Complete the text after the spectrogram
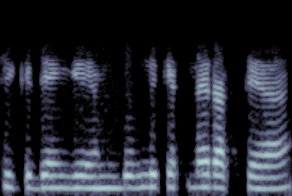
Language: Hindi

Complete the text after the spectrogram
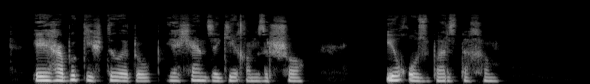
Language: Abkhazian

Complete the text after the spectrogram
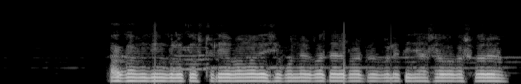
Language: Bangla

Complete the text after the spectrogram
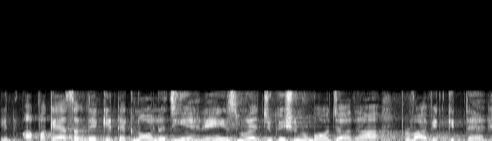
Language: Punjabi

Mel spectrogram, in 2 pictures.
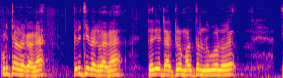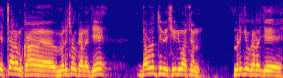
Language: Tamil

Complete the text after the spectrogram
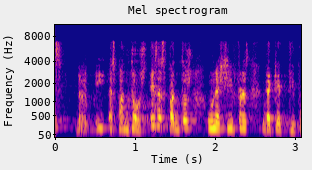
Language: Catalan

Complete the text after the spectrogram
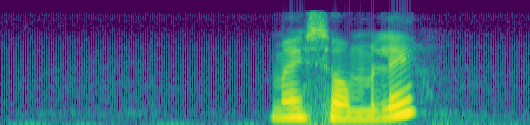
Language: Norwegian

